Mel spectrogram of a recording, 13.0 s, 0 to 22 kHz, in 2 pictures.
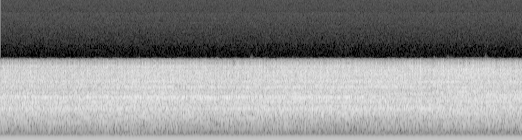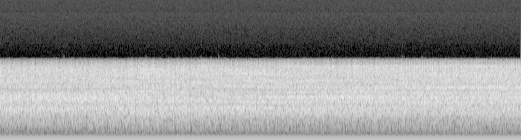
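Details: Ford ST220 petrol engine idling after TSB 24/2009 camshaft bearing cap repair; steady even hum, earlier rattle gone, normal idle.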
